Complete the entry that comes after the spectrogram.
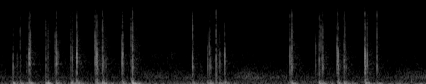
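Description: Long acrylic nails tap and claw-tap on a large, flat, black printed paper/cardboard folder lying on a table. The result is an irregular run of quick, dry clicks over a soft low thump, with faint scratchy drags between some taps and almost no ring after each one.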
